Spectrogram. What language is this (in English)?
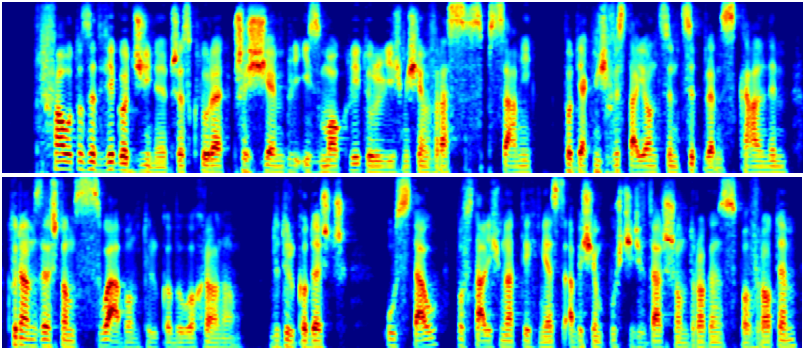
Polish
